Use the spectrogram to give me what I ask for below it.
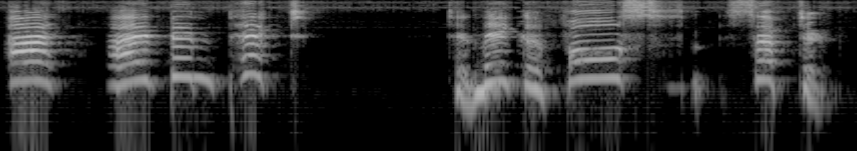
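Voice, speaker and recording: Guy doing a tiny girl fairy from a storybook, squeaky high, hot tempered and petulant. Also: animated, slow, pushed and bright, heavily acted. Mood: eager, flustered. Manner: exclamatory, petulant. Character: feisty, quick-tempered little female fairy.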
